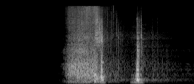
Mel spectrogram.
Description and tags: Sliding to Base
Sliding a foot across the dirt and then stepping.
